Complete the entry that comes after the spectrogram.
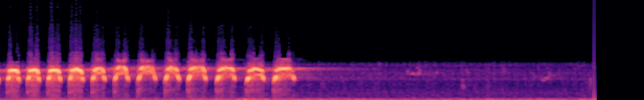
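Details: Juvenile osprey at the nest hoping for food from a parent, live nest camera in Estonia: a burst of about fourteen loud, shrill screams in quick succession over three seconds, then faint background hum only.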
